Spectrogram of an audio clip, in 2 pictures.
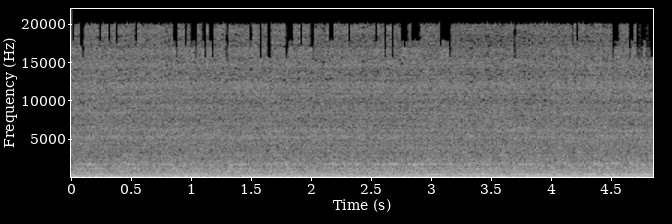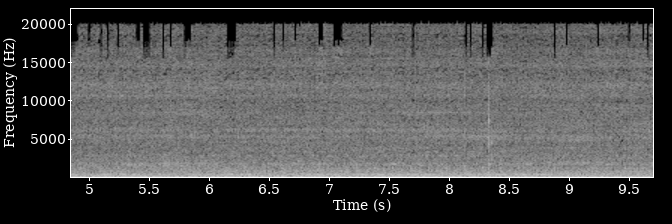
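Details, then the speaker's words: Silverton 34C boat's GM marine engine idling while warming up, after a new reverse-rotation HEI distributor was installed and before the EST timing is set: steady, even low rumble with no misses or knocks; normal idle. "all right while I'm letting the engine warm up um you know I'm not I haven't done anything with the timing yet"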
